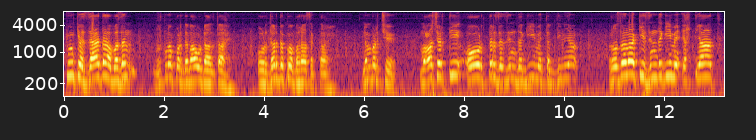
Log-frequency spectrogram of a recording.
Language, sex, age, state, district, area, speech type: Urdu, male, 18-30, Bihar, Purnia, rural, spontaneous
